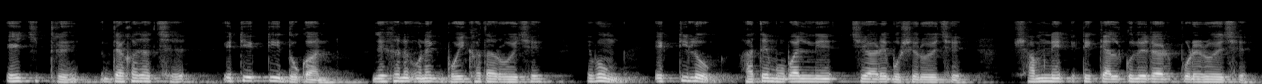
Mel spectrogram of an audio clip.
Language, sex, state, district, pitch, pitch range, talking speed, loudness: Bengali, male, West Bengal, Malda, 130 Hz, 115-140 Hz, 125 wpm, -16 LUFS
